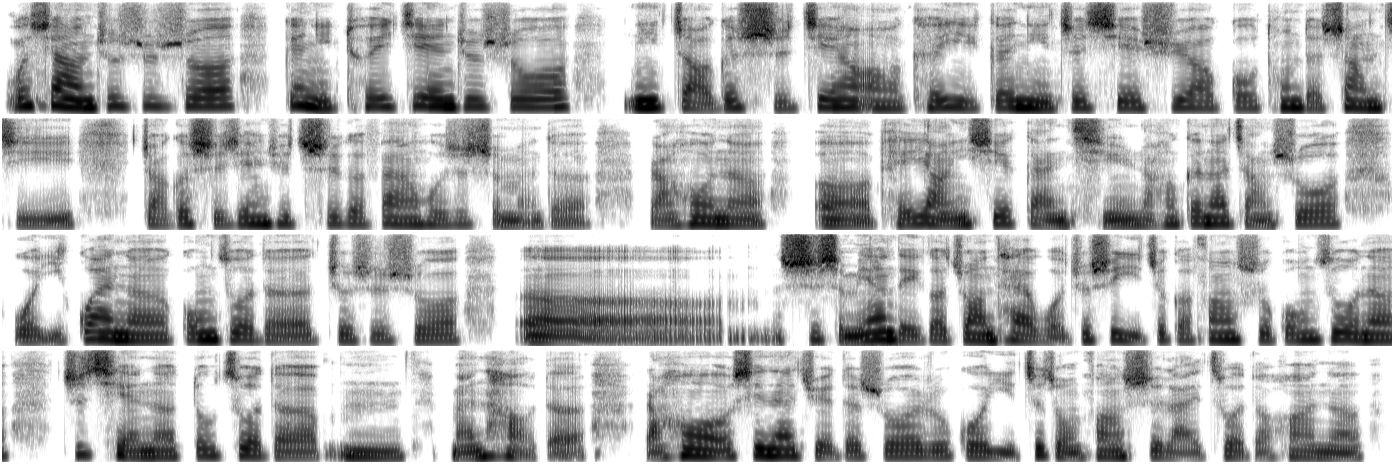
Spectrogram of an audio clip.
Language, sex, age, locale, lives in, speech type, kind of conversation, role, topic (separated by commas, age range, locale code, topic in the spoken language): Chinese, female, 55-59, zh-TW, United States, conversation, podcast, host, 遇到职业倦怠时，你会如何调整自己？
